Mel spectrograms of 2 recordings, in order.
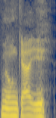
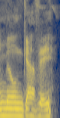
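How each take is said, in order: First: The name is said without a V sound. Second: The name is said with a V sound. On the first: The speaker calls it right. "But it's Milngavie. You don't do the V" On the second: The speaker calls it wrong. "I always say Milngavie"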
